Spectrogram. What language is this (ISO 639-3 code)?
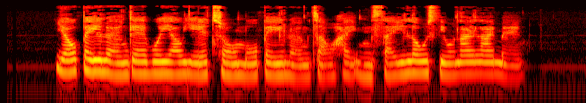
yue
